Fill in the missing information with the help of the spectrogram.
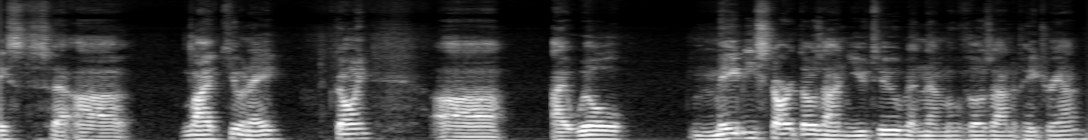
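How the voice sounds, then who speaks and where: Low-voiced man rambling through a lesson. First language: English. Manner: rambling, filler-heavy, self-correcting. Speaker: English teacher. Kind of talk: casual explainer monologue.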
